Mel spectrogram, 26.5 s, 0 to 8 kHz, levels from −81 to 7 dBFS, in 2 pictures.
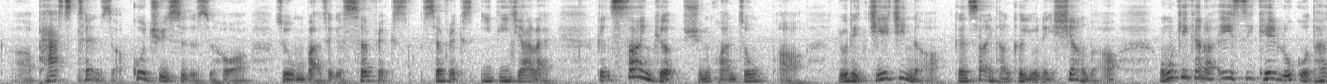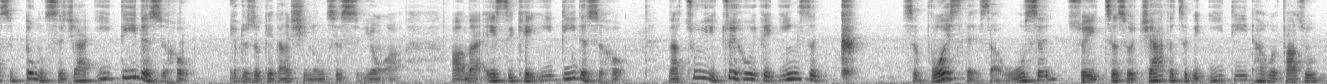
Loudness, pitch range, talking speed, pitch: -21 LUFS, 105-170 Hz, 335 characters per minute, 125 Hz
